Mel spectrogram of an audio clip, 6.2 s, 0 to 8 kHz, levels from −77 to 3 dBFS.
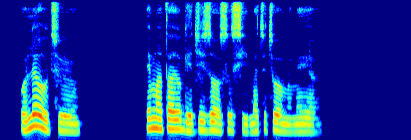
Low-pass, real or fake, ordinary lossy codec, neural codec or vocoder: none; real; none; none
